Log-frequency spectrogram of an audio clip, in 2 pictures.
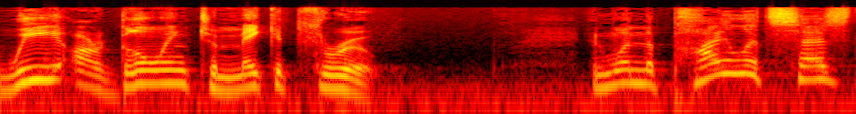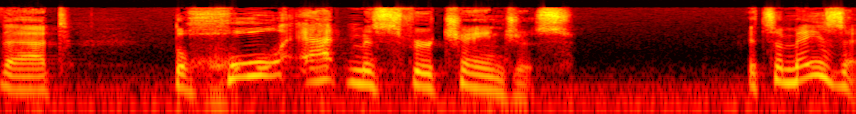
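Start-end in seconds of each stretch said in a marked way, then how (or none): none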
